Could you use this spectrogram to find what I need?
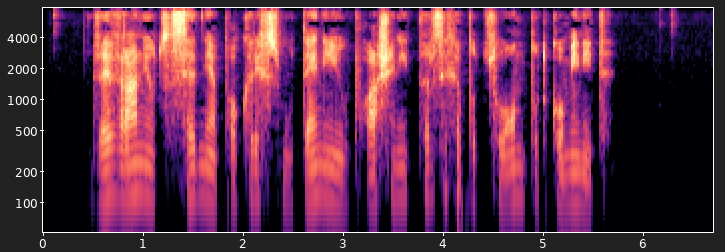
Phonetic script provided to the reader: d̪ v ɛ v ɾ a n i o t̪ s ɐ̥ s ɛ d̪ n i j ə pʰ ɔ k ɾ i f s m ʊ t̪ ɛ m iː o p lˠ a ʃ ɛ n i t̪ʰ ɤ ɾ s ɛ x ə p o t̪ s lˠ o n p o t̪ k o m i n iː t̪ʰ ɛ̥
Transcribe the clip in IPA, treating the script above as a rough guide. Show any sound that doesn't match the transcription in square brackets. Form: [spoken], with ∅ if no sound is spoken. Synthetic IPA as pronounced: d̪ v ɛ v ɾ a n i o t̪ s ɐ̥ s ɛ d̪ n i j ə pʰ ɔ k ɾ i f s m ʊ t̪ ɛ [n] iː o p lˠ a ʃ ɛ n i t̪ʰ ɤ ɾ s ɛ x ə p o t̪ s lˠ [ɔ] n p o t̪ k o m i n [i] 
